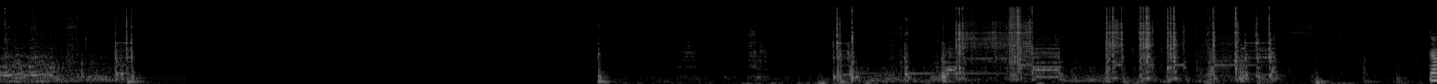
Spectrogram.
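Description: A sewing machine stitches dark and light fabric strips for a log cabin courthouse steps quilt block. Its mechanical whirring starts, cuts to silence for several seconds, then resumes close up with uneven bursts and pauses.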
